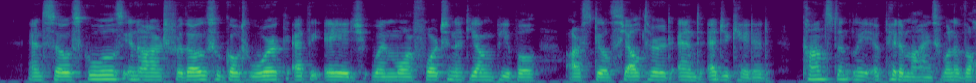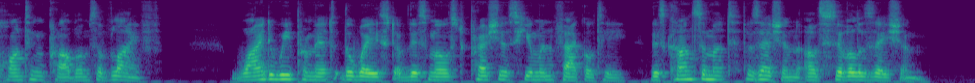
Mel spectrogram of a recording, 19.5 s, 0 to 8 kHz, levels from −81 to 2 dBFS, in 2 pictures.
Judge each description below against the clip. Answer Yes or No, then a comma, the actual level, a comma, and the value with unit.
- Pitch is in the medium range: No, low, 130 Hz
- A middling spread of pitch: No, narrow, 2.0 semitones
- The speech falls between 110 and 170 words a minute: Yes, average, 155 wpm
